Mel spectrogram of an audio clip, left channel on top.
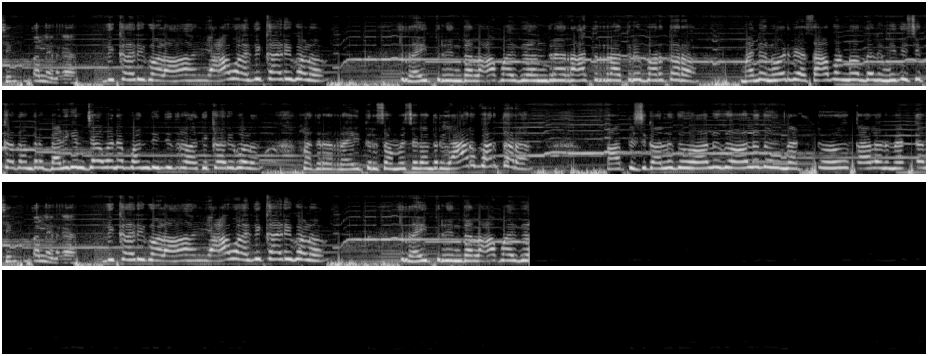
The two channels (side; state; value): right; drops out; at 5.3 s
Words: ಸಿಗ್ತಲ್ಲ ನಿನಗ? ಅಧಿಕಾರಿಗಳ ಯಾವ ಅಧಿಕಾರಿಗಳು ರೈತರಿಂದ ಲಾಭ ಇದೆ ಅಂದ್ರೆ ರಾತ್ರಿ ಬರ್ತಾರ. ಮೊನ್ನೆ ನೋಡಿದೆ ಸಾಬಣ್ಣದಲ್ಲಿ ನಿಧಿ ಸಿಕ್ಕದಂದ್ರೆ ಬೆಳಗಿನ ಜಾವನೇ ಬಂದಿದ್ರು ಅಧಿಕಾರಿಗಳು. ಆದ್ರೆ ರೈತರ ಸಮಸ್ಯೆಗಂದ್ರೆ ಯಾರು ಬರ್ತಾರ? ಆಫೀಸ್ಗೆ ಅಲದು ಮೆಟ್ಟು ಕಾಲನ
